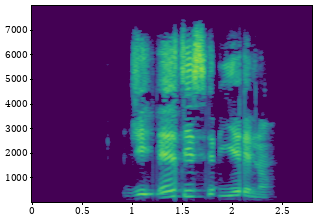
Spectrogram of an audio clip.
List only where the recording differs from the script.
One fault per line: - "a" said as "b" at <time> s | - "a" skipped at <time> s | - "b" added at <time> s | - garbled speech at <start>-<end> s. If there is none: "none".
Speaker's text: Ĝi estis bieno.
none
